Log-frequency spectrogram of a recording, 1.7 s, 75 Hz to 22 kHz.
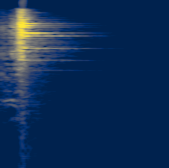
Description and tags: Draw sword#1
Big knife and sharpening steel. Manipulated and pitch to sound like a drawn sword.
Zoom H1.
Swords, Sword, Battle, Draw, Medieval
